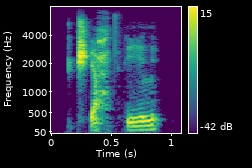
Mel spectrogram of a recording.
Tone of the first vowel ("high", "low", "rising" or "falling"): low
